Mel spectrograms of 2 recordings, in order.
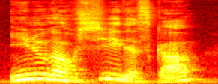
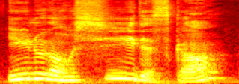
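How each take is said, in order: First: The final vowel of hoshii is long. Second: The final vowel of hoshii is long.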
